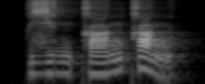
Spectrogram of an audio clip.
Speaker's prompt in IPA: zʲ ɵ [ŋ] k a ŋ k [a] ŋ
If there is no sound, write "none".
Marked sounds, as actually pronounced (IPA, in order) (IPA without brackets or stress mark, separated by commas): ŋ, a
